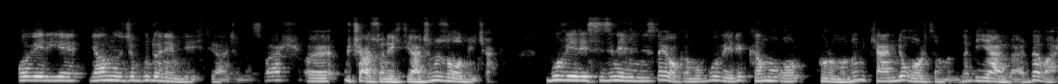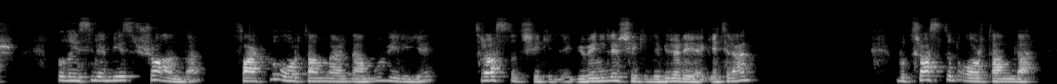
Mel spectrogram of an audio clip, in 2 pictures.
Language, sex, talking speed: Turkish, male, 130 wpm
